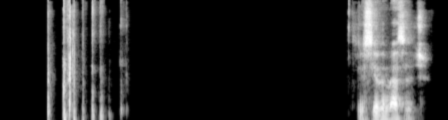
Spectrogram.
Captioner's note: keyboard typing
